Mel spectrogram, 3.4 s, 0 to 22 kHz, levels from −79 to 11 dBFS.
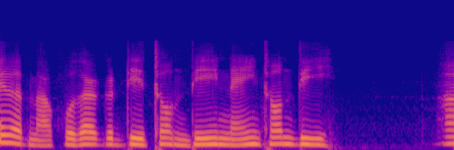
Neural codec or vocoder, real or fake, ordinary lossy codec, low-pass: codec, 16 kHz, about 1 kbps, DyCAST, with the encoder's durations; fake; none; 7.2 kHz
